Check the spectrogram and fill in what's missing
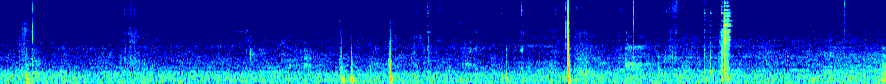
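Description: Bees buzz softly and steadily around an open Layens hive during an inspection, with scattered faint clicks and knocks from frames being handled.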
